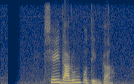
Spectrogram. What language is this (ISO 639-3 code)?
ben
